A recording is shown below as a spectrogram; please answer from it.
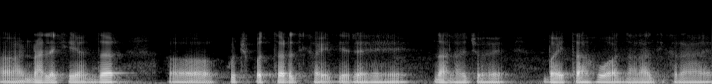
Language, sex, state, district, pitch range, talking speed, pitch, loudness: Hindi, male, Uttar Pradesh, Jyotiba Phule Nagar, 100-110 Hz, 170 wpm, 105 Hz, -18 LUFS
